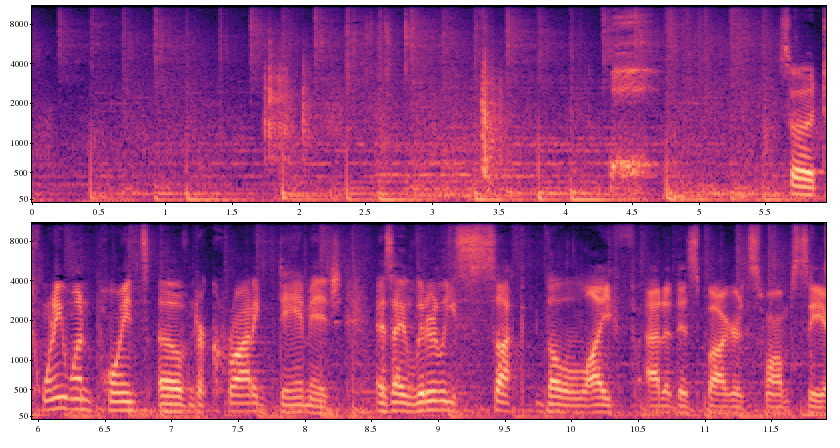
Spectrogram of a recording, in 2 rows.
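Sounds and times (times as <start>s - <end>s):
many dice rolling on a table: 1.7s - 2.8s
speech: 5.7s - 11.9s.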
